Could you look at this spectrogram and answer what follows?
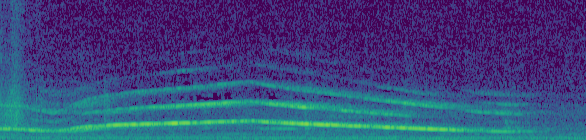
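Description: Emergency vehicle siren wailing. It slides slowly down, then up, then down again in pitch, and fades away near the end.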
